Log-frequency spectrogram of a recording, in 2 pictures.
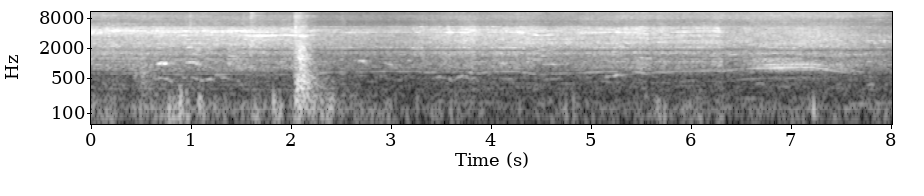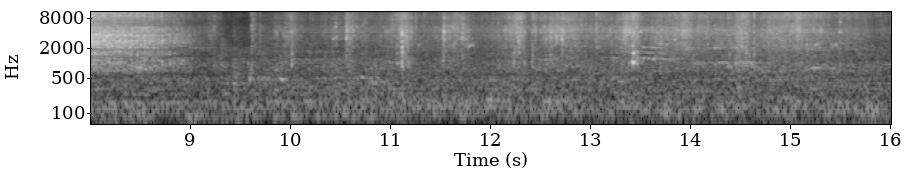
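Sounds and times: angle grinder cutting wood: 0.0s - 9.1s.

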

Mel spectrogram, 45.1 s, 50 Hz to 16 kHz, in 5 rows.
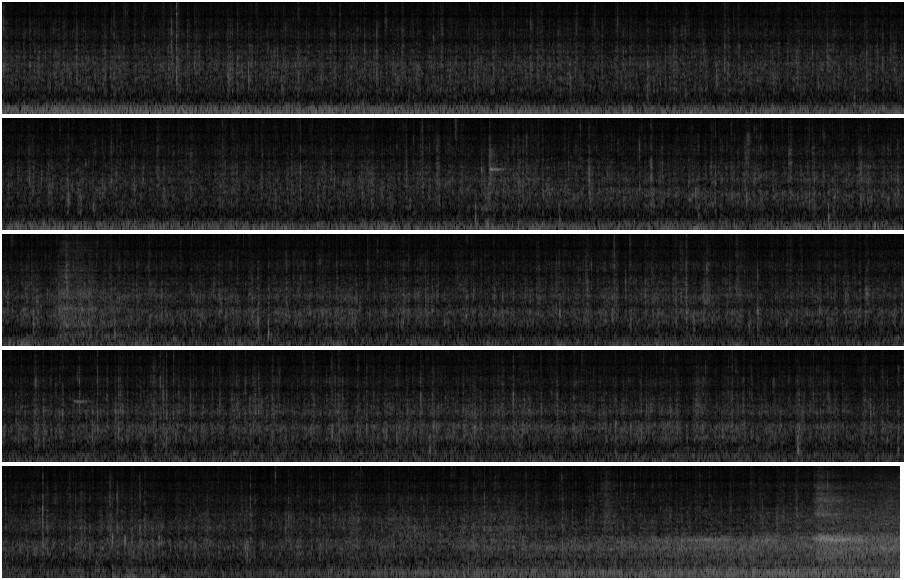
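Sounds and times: drips and splashes: 0.0s - 45.0s
rain falling on a street: 0.0s - 45.0s
vehicle passing: 39.4s - 45.0s.

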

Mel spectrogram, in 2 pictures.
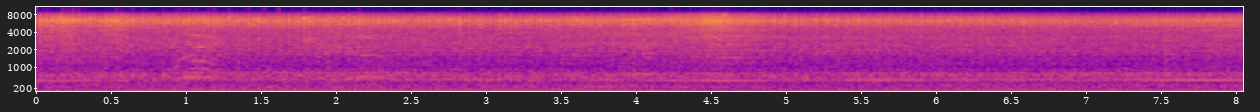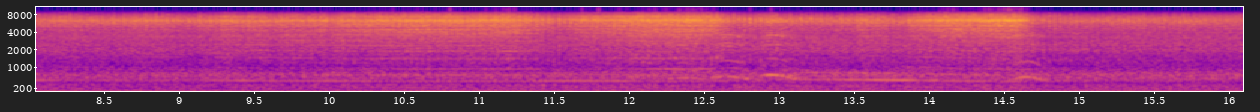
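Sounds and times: loader engine idling: 0.0s - 16.0s.

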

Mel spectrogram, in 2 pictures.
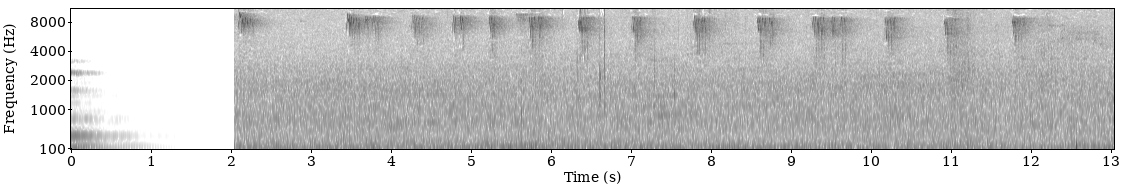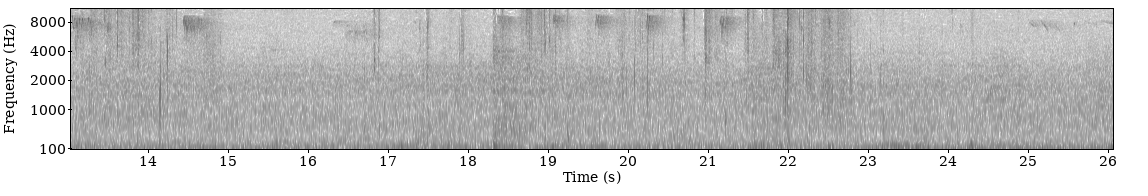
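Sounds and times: rustling: 17.4s - 23.2s.

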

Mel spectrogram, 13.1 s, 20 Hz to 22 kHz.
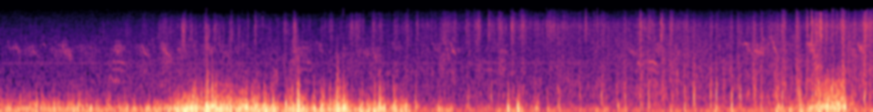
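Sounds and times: horse hoofbeats on dirt: 3.0s - 13.0s.

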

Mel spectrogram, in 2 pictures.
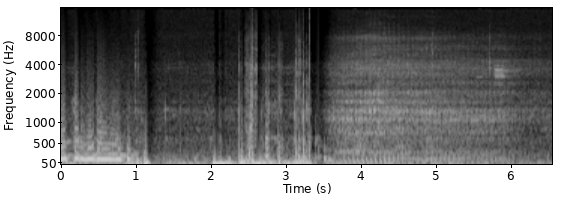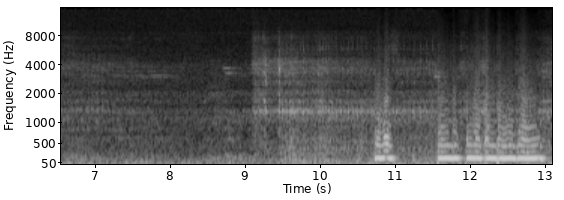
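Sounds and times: motorcycle engine running: 2.8s - 7.2s, 9.1s - 13.0s.

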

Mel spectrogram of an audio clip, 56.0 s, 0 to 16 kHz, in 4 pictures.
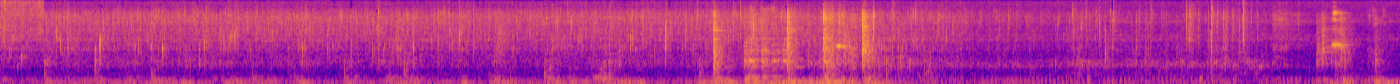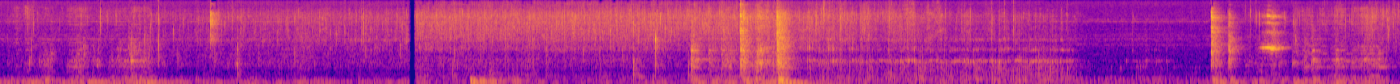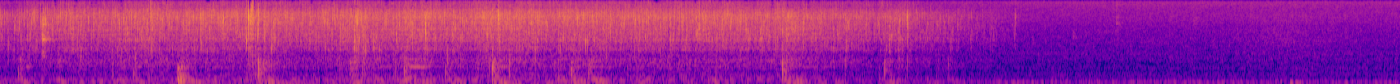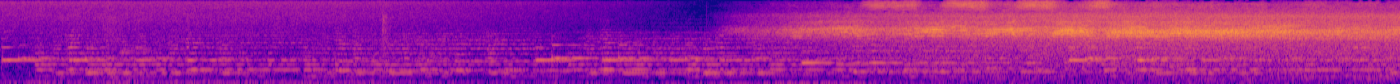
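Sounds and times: nuts sizzling in a pan: 0.0s - 38.3s, 42.1s - 47.2s, 49.2s - 56.0s
nuts rattling in a metal pan: 20.4s - 24.8s.

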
